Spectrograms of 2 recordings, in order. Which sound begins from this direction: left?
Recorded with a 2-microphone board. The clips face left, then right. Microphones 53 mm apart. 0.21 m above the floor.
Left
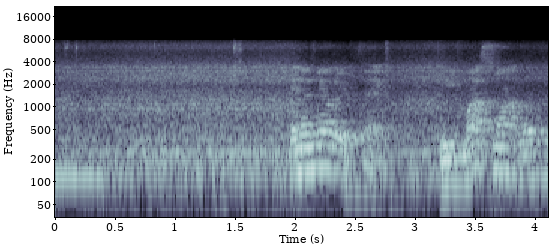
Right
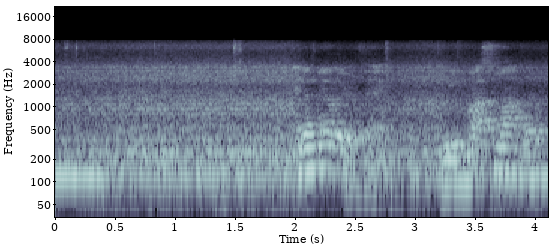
A man speaking, at 1.9 s.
